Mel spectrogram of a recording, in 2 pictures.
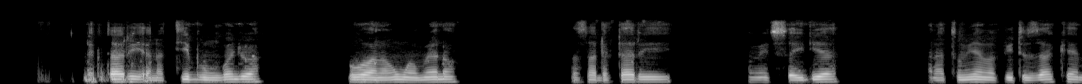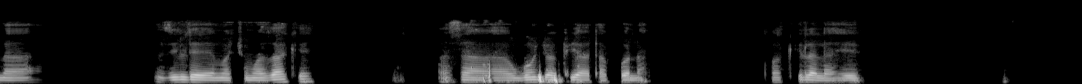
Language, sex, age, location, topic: Swahili, male, 18-24, Wajir, health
